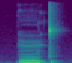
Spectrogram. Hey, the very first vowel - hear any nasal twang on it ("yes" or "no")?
yes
